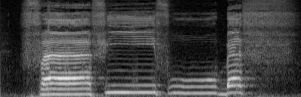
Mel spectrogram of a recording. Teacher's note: hati-hati nampakkan mengalir nafas ketika membunyikan, karena ada sifat hamas pada huruf fa.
